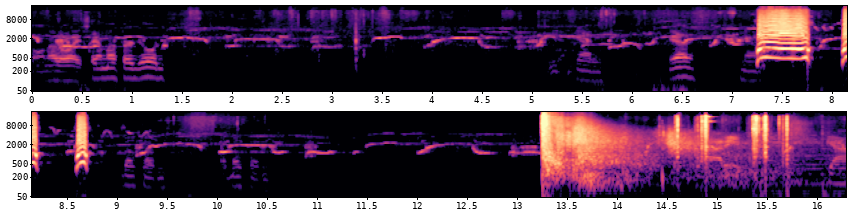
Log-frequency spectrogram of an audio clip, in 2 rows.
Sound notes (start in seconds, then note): 3.8 coyote call continues; 13.2 gun shot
